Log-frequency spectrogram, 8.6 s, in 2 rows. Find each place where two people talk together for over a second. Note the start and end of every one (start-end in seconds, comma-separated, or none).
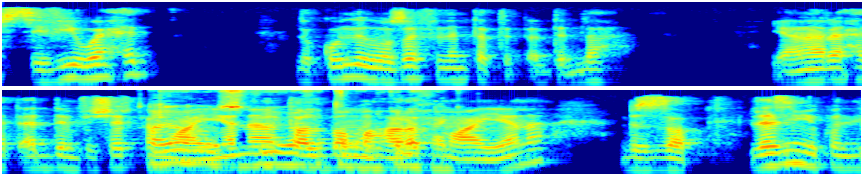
5.0-6.7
